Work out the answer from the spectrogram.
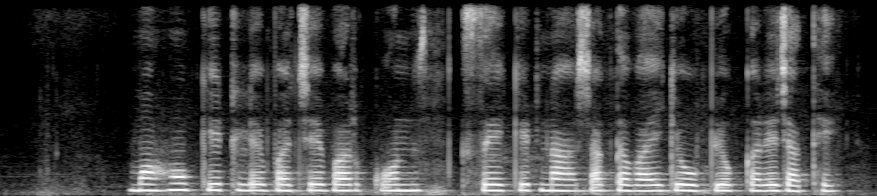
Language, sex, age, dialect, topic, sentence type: Chhattisgarhi, female, 56-60, Central, agriculture, question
